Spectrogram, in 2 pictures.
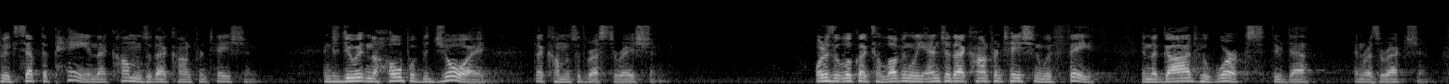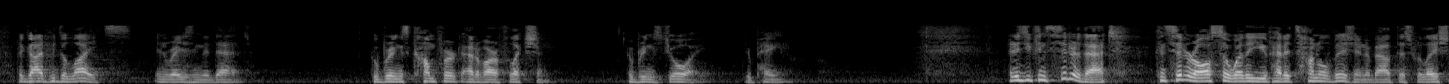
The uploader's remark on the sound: Faith Presbyterian Church – Morning Service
